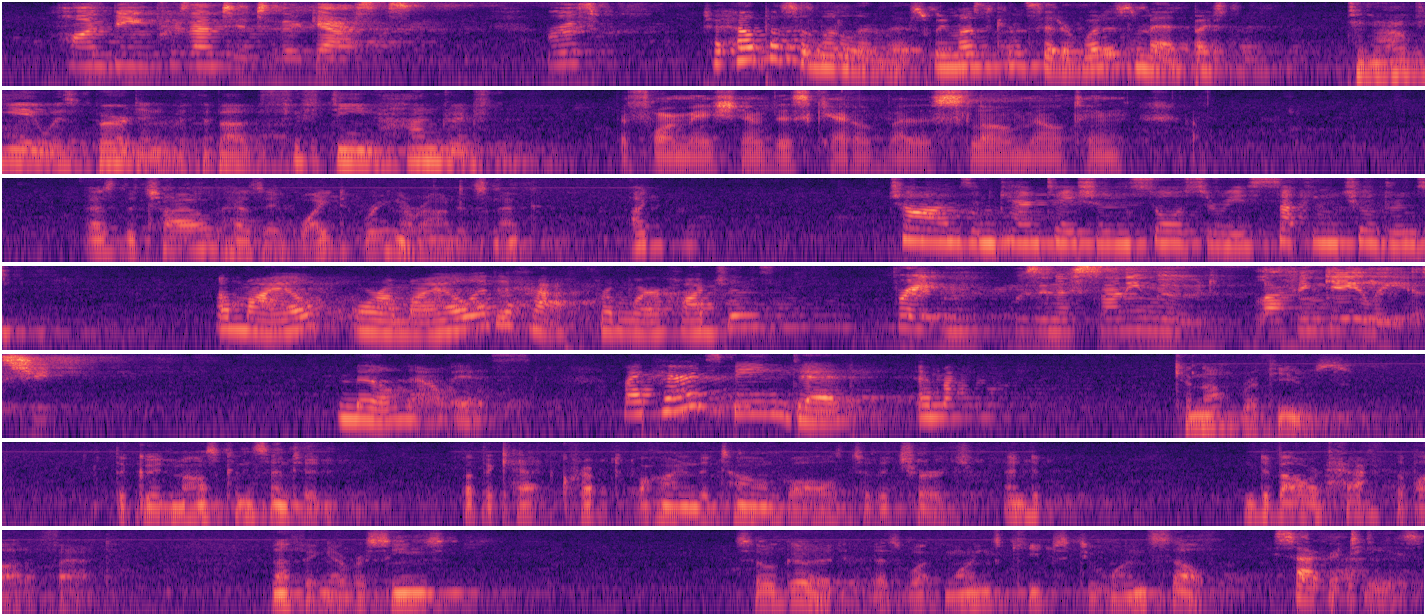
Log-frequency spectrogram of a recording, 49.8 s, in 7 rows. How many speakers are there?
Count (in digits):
7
